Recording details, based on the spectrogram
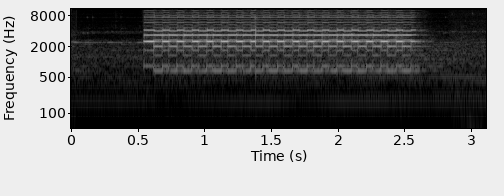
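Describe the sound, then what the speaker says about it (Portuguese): An old-style telephone bell rings in one sustained metallic trill lasting about two seconds, loud and near, set against a faint steady hum in an otherwise silent room, used as an eerie effect. "Então, o telefone tocou."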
